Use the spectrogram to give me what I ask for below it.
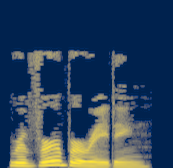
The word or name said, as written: reverberating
